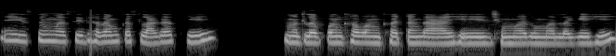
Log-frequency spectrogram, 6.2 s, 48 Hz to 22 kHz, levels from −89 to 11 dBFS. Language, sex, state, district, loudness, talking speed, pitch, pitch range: Chhattisgarhi, female, Chhattisgarh, Jashpur, -27 LUFS, 145 wpm, 210 Hz, 195-235 Hz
